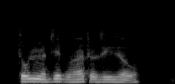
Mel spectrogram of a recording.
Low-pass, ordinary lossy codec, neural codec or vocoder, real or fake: 5.4 kHz; Opus, 64 kbps; codec, 16 kHz, 1 kbps, FunCodec, trained on Chinese and English, 50 frames a second; fake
